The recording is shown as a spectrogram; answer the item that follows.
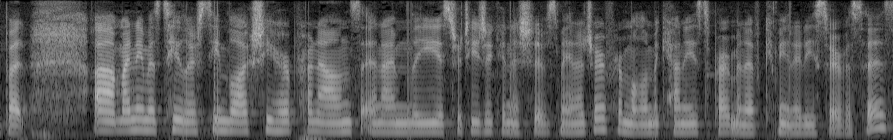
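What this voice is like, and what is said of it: Slightly scratchy voice. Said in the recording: “I'm recovering from a cold, so my voice might be just a little bit scratchy.”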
